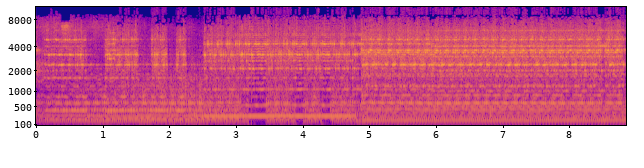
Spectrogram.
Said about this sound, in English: And somewhere in the distance, a clock in a church steeple starts chiming for... Murder at midnight.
